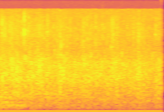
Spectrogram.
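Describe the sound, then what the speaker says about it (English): Audience at an international drug regulators' conference in India applauding steadily, a dense, even wash of clapping that holds at a moderate level for a couple of seconds without voices. "let's hear a huge round of applause for all of us present here"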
